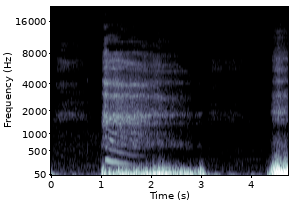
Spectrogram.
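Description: Breathing during a yoga flow, one long audible exhale like a sigh, then silence, then the start of a second heavy breath, close and clear with no talk.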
